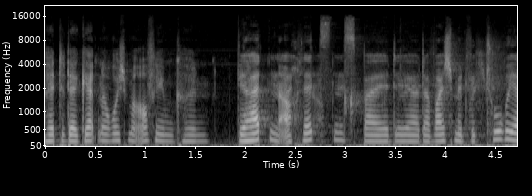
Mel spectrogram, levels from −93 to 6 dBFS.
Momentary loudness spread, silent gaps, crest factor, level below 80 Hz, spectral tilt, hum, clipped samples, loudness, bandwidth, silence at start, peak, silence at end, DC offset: 13 LU; none; 20 dB; -50 dBFS; -5 dB/octave; none; under 0.1%; -33 LUFS; 16.5 kHz; 0 s; -12 dBFS; 0 s; under 0.1%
